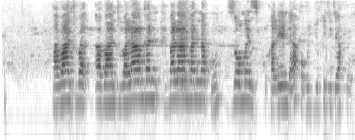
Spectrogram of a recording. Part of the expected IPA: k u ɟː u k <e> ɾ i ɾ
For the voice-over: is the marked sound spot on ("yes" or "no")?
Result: no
